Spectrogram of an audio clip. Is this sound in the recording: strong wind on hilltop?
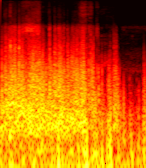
yes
